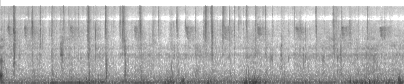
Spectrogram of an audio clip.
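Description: Jogging footsteps on a concrete sidewalk, a run of short knocks, with low rumbling from the handheld phone's microphone bouncing along as it runs.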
